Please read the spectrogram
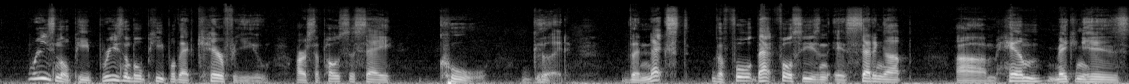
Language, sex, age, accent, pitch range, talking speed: English, male, 30-49, American, 90-125 Hz, 140 wpm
